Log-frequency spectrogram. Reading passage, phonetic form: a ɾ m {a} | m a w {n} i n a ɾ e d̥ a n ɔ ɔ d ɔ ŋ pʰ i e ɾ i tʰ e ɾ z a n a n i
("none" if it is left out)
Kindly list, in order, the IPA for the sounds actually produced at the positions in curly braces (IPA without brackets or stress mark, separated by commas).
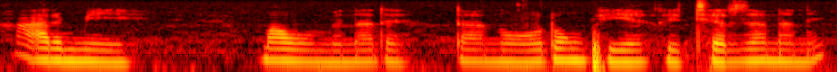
i, m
